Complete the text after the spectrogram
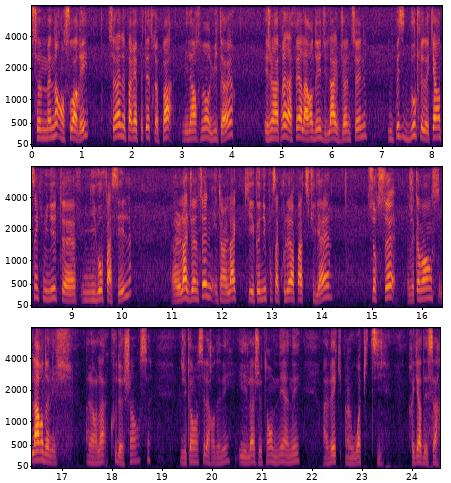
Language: French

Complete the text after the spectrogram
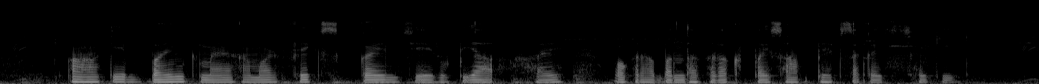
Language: Maithili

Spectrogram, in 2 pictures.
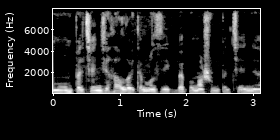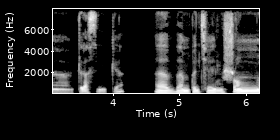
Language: Gheg Albanian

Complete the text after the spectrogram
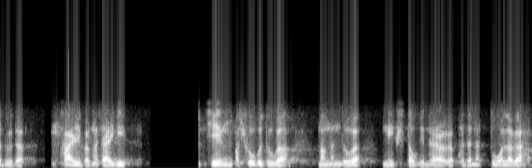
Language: Manipuri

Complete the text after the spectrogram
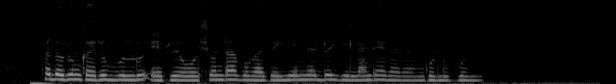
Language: Masai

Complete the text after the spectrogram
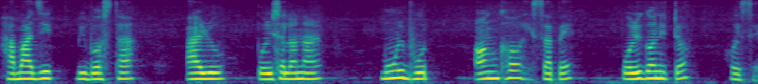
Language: Assamese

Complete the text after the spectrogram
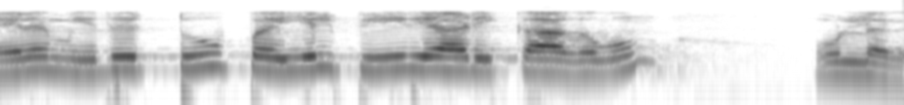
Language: Tamil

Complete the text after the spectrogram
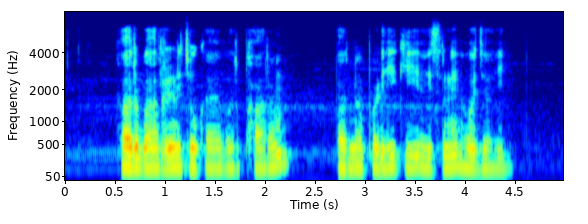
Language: Chhattisgarhi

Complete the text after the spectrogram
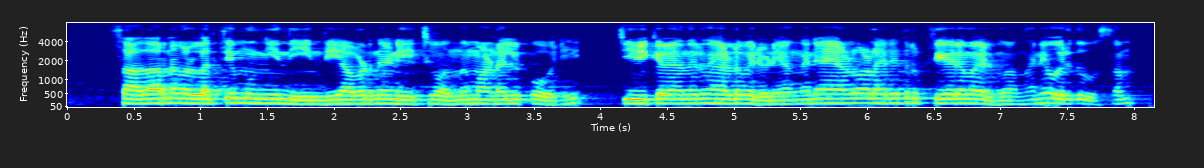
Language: Malayalam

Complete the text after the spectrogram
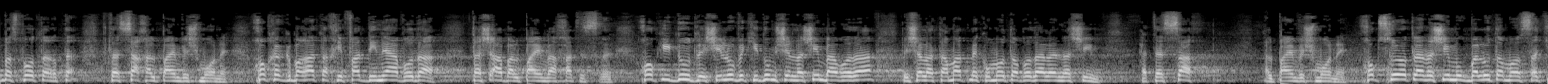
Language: Hebrew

